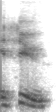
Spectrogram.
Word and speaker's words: issue: Anh lại cứ nghĩ là cho âm rơi vào số 2 cơ.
